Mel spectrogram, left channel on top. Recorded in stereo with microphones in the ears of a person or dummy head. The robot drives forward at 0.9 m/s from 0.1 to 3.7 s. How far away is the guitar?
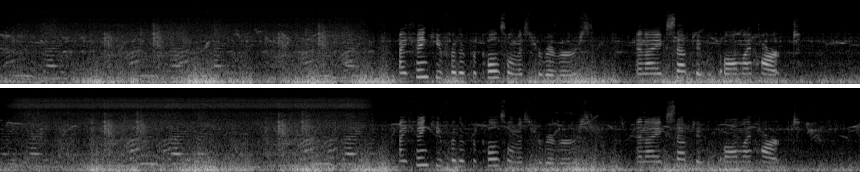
I don't hear a guitar.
